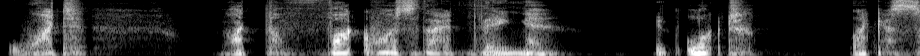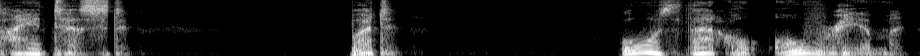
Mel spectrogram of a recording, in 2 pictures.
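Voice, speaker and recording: A man's voice: mid-range voice, very animated, takes it slowly, long pauses, slightly rough. A man narrating a first-person horror tape as he explores, tense and muttering, swearing and dropping into whispers. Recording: loud background noise.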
